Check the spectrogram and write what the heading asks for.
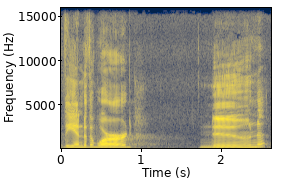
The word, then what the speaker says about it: Nun: Noon, spelled like a nun, but we're Protestants, so it's noon.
